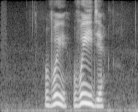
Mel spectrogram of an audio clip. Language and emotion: Russian, neutral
